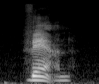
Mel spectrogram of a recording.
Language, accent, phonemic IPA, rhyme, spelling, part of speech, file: English, US, /væn/, -æn, van, noun / verb, En-us-van.ogg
